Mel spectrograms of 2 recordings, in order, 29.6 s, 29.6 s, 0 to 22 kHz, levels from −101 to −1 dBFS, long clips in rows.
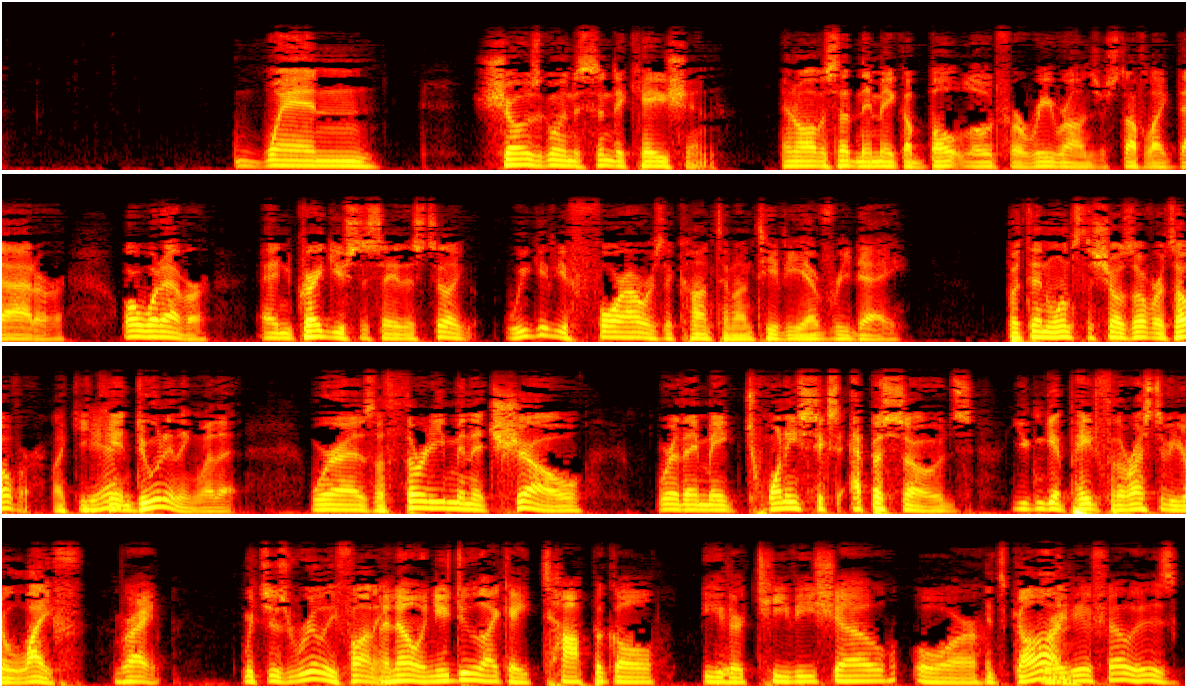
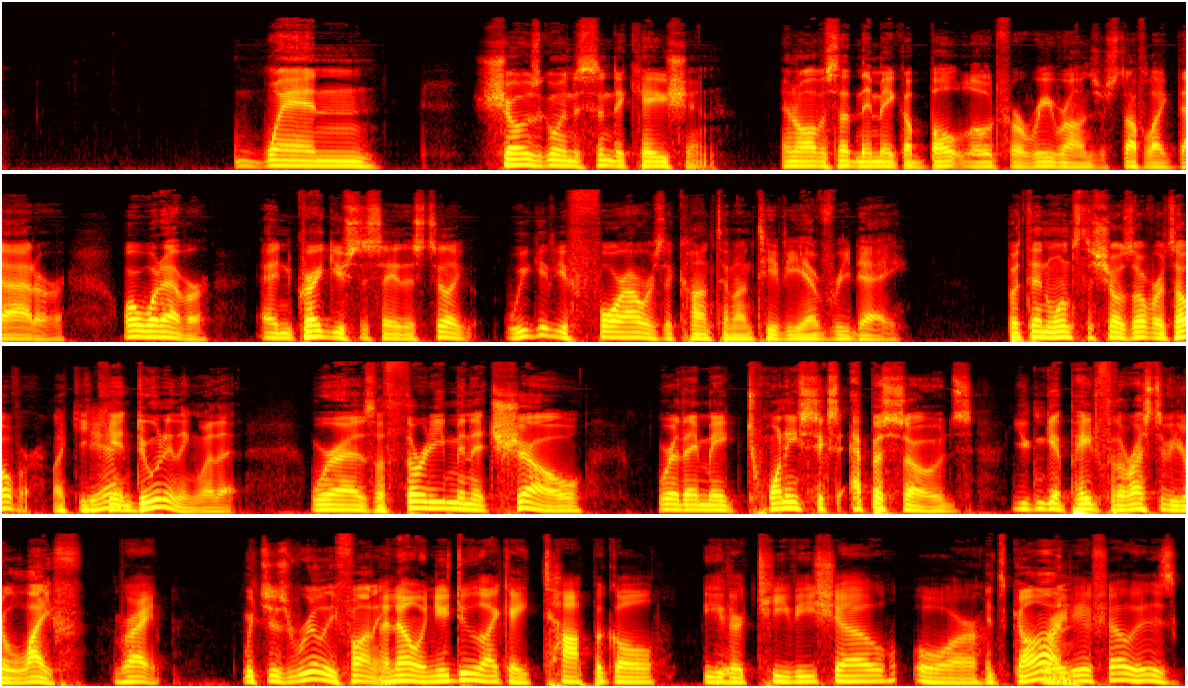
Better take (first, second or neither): second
